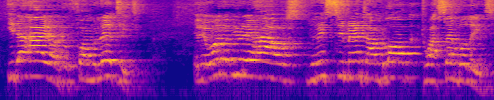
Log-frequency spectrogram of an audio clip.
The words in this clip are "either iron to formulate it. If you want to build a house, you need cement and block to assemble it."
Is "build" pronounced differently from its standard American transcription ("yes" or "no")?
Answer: yes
